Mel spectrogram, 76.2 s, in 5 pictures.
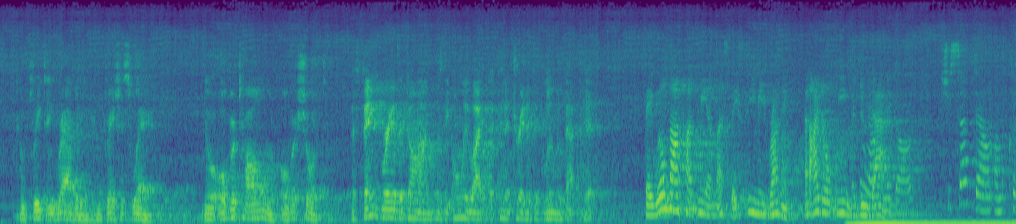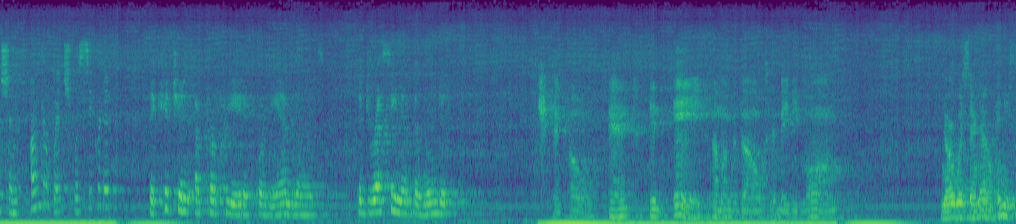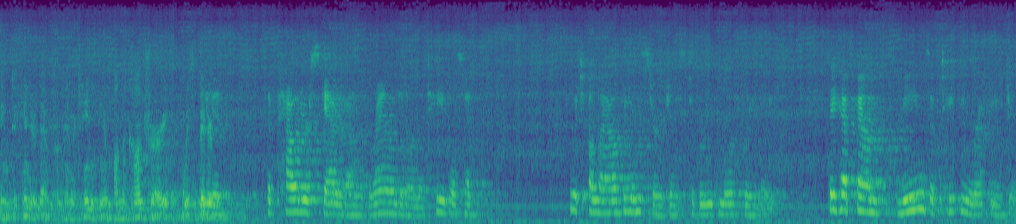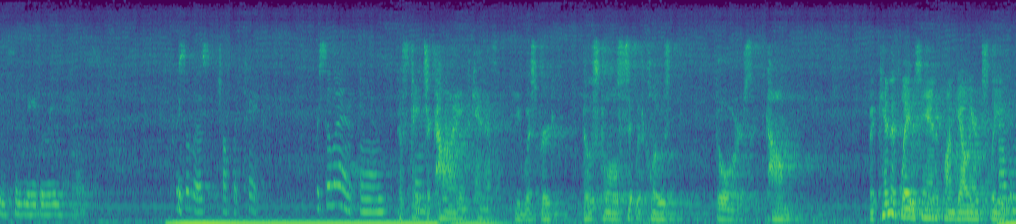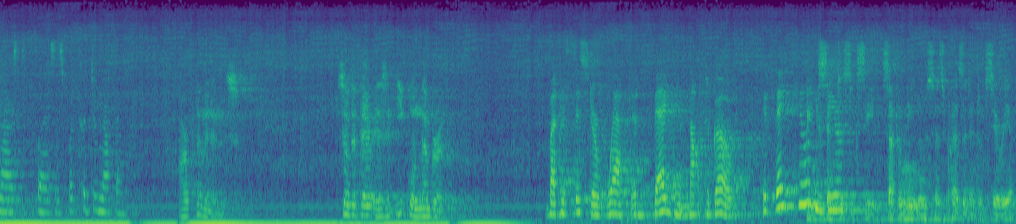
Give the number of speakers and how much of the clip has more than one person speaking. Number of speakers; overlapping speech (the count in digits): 7, about 5%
